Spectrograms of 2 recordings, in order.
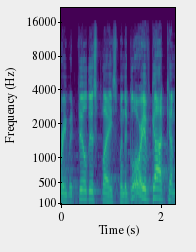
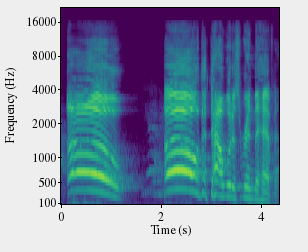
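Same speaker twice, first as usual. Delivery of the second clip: very loud, very high pleading cry, long drawn "oh"; 9 semitones higher, 10 dB louder than usual. A preacher voicing the verse's speaker, acting out a cry. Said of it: "like a cry out".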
